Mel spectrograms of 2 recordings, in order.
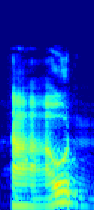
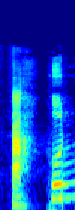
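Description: First: The h sound in the middle is dropped. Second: The h sound in the middle is clearly pronounced. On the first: The speaker calls it right. "We usually do not really pronounce the letter H" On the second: The speaker calls it wrong. "we do not really pronounce it as tahun"

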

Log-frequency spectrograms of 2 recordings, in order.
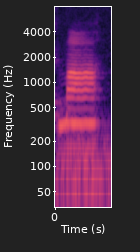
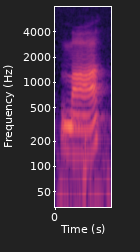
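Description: First: The pitch stays high and level. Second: The pitch dips low then rises.

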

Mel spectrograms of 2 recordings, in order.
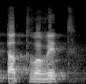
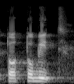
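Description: First: It begins with 'tat' and has a 'tv' cluster. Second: It begins with 'tot' and ends in 'bit'. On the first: This is the Sanskrit pronunciation. "They don't say Tattvavit" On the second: This is the Bengali pronunciation. "they say Tottobit"

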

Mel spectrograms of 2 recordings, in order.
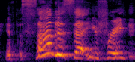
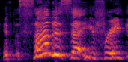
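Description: First: The voice sounds lively and exuberant. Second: The voice sounds lively and exuberant.

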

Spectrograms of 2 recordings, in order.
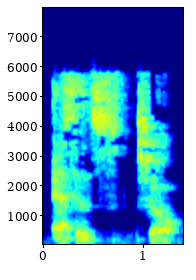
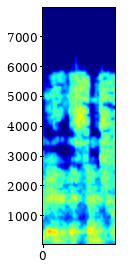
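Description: First: The word is split into essence and show. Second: The word is said in its usual form. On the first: "I like to mispronounce it" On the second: "you know the word essential"

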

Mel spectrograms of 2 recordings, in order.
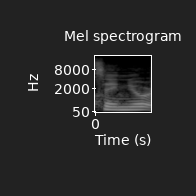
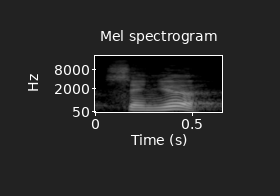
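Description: First: It is pronounced with Spanish-influenced sounds. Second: It is pronounced with French sounds. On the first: The speaker calls it wrong. "It's not Seigneur, because I studied Spanish" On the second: The speaker calls it right. "it's Seigneur"

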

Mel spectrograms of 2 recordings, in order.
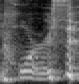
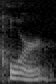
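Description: First: The word ends with an audible S sound. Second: The word ends without any S sound. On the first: The speaker calls it wrong. "but you're calling it Corps" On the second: The speaker calls it right. "but it's core"

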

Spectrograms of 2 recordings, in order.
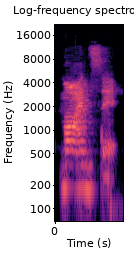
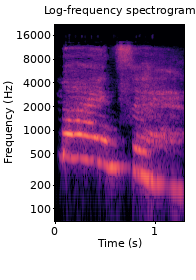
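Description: First: The word is said in a plain, matter-of-fact way. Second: The word is said in an airy, mystical way. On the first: The idea is treated as practical and ordinary. "You and I, we go" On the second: The idea is treated as something ethereal. "You've got to say it like that"

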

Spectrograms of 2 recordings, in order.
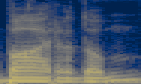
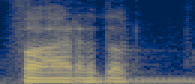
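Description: First: The first consonant is a voiced 'bha' sound. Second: The first consonant is a breathy 'pha' sound. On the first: This is the standard way of saying it. "ശരിക്കും പറയാൻ ശ്രമിച്ചു കഴിഞ്ഞാൽ" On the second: This is the regional way of saying it. "അല്ലെങ്കിൽ എല്ലാം ഫായാണ്"

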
